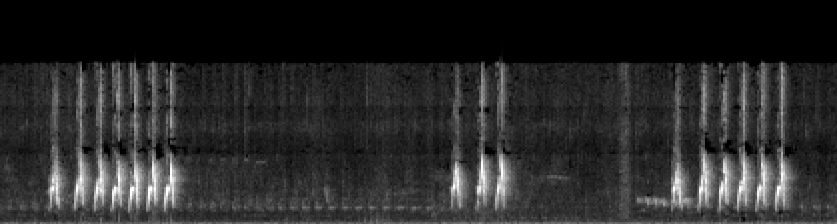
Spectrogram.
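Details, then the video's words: Bar-winged prinia morning song: short bursts of six to seven crisp, rapidly repeated notes, a brief three-note phrase, then a soft buzz leading into another quick series; quiet low hum behind. "Kicauan Ciblek Kristal Dipagi Hari"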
